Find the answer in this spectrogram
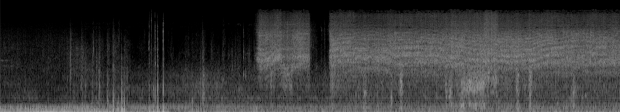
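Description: Water from a garden hose spraying onto a dirty evaporator coil to rinse it, a steady hiss that starts about five seconds in and breaks off briefly once. Before it there is only a low rumble and a few clicks.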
